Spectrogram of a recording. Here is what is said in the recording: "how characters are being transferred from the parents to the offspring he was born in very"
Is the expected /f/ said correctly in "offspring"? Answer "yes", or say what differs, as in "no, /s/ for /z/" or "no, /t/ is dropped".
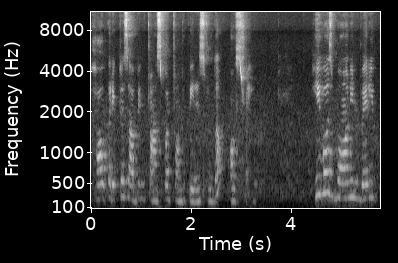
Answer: no, /f/ is dropped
